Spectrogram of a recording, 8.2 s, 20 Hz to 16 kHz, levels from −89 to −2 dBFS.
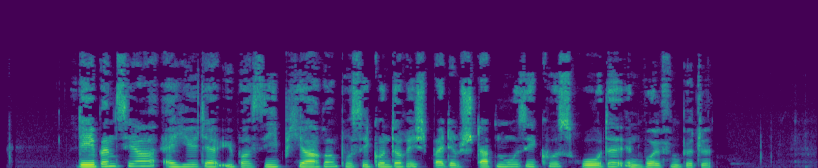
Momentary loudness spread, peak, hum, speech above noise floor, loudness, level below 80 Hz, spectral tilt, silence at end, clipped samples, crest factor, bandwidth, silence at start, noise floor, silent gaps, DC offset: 9 LU; -4 dBFS; none; 43 dB; -24 LUFS; -72 dBFS; -4.5 dB/octave; 1.05 s; under 0.1%; 20 dB; 11.5 kHz; 0.8 s; -66 dBFS; none; under 0.1%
